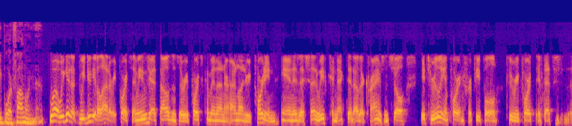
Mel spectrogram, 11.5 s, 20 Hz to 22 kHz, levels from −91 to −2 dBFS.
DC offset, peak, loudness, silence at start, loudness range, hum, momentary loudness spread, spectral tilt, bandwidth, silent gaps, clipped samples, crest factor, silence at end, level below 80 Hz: 0.2%; -8 dBFS; -20 LUFS; 0 s; 2 LU; none; 5 LU; -6 dB/octave; 11 kHz; none; under 0.1%; 12 dB; 0 s; -52 dBFS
